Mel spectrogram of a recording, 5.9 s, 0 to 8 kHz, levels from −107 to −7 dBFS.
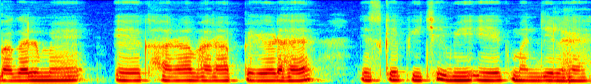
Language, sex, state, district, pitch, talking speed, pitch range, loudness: Hindi, male, Chhattisgarh, Bastar, 135 Hz, 120 wpm, 130-145 Hz, -14 LUFS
